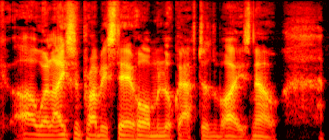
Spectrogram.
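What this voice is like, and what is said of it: Imitates father's accent. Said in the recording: “slip into my dad's accent”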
